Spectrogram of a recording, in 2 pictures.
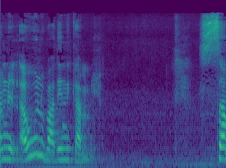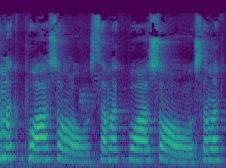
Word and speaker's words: poisson: ما اتفقنا لو لقيت او ان هنطقها اه هنطقها اه زي سمك بواسون مشروب بواصون طب ايه الفرق بينهم؟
